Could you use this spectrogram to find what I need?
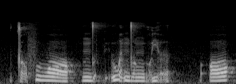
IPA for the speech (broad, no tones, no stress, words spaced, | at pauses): tɔ̰ fuβɔ | ndɔ̰pʲṵ wə̰ndɔŋɡɔ̰jə̰ | ʔɔ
